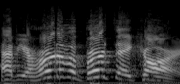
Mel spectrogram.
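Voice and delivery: very loud, high-pitched yell. Retelling calling after the guys who walked off, imitating own past yell. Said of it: "And I yell out".

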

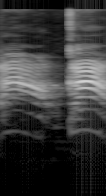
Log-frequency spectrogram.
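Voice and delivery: high, slow caw like a crow. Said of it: "कौवे की आवाज़ निकल गई".

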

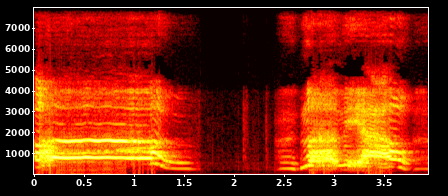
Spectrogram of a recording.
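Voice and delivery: high, loud, panicked scream.

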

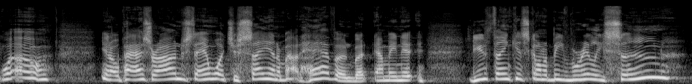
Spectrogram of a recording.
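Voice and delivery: a touch of disappointment, slightly let-down tone. Retelling what young people ask the pastor: imitating a disappointed voice. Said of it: "a little bit of, uh, disappointment in their voice".

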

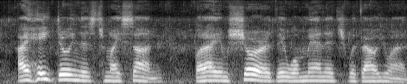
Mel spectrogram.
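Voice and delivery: ordinary delivery

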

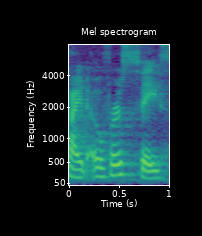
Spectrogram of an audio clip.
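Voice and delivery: plain

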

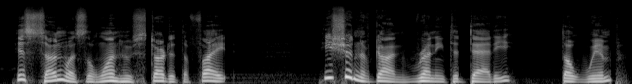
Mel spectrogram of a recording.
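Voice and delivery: plain

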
